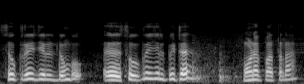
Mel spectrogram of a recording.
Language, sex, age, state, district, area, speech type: Santali, male, 45-60, Jharkhand, East Singhbhum, rural, spontaneous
